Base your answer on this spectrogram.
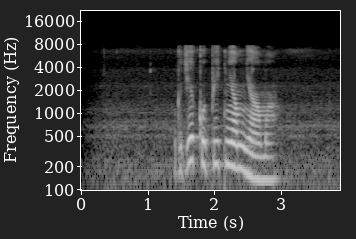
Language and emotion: Russian, neutral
